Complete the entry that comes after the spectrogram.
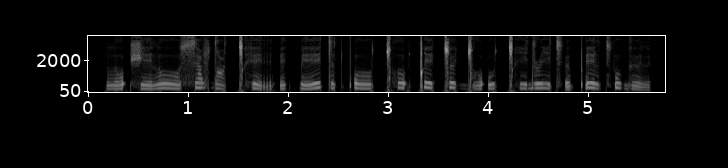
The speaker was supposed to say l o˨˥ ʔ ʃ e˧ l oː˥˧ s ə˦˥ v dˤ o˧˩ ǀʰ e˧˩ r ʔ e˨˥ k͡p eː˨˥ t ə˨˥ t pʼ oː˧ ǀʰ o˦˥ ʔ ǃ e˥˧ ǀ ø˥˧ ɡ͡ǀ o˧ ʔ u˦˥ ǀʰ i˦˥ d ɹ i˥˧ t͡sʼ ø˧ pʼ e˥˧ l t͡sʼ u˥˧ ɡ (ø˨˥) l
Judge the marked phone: incorrect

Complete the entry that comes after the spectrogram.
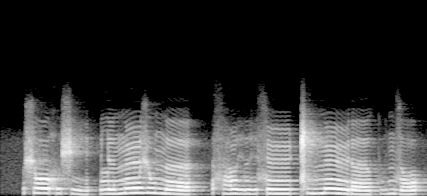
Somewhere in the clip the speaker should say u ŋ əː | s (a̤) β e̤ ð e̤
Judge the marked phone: correct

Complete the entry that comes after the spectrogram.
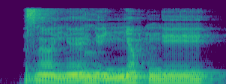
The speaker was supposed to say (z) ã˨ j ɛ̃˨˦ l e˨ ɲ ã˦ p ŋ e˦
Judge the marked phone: correct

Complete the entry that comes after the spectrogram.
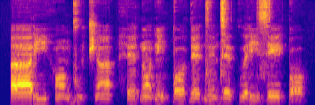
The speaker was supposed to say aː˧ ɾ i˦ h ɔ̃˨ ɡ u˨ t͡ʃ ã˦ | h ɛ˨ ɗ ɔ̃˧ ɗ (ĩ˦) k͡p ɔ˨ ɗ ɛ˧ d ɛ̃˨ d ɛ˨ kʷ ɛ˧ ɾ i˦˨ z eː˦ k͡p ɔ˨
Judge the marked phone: incorrect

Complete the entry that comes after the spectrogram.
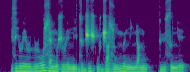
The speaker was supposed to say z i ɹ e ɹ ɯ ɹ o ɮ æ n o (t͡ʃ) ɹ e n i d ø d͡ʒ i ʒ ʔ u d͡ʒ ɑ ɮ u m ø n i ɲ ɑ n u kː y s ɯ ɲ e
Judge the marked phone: incorrect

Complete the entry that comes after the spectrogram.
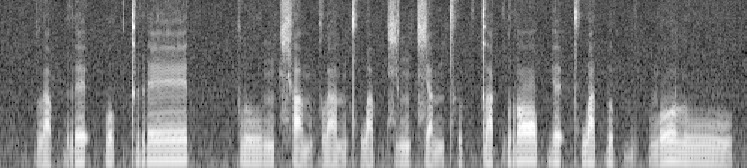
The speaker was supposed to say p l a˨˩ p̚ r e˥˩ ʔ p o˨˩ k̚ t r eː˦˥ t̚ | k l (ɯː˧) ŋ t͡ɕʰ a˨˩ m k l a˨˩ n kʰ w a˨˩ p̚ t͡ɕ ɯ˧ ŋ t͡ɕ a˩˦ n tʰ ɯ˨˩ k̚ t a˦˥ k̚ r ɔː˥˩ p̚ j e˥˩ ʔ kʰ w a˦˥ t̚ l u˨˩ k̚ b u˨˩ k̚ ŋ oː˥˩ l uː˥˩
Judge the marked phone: incorrect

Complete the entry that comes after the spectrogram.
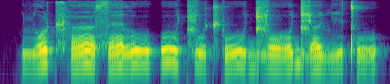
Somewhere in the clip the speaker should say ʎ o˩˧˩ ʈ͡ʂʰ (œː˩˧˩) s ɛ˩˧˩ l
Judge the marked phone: correct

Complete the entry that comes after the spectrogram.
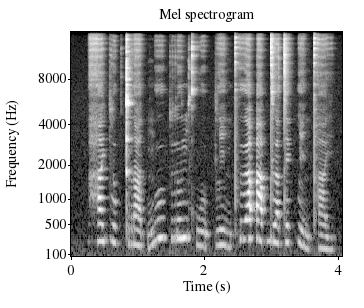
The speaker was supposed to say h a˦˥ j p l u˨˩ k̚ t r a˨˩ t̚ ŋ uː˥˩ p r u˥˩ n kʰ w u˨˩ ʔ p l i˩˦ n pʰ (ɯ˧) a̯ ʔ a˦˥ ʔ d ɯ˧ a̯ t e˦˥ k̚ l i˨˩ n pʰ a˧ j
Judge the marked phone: incorrect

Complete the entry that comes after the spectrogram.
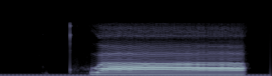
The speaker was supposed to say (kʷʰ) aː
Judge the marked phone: correct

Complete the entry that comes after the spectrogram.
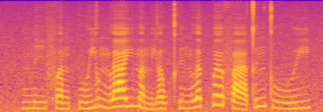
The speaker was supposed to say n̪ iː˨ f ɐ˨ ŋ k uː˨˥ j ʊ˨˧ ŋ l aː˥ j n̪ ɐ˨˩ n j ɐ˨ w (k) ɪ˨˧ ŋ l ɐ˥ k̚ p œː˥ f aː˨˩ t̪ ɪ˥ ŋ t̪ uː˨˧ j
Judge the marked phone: incorrect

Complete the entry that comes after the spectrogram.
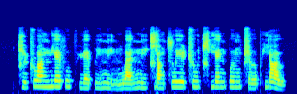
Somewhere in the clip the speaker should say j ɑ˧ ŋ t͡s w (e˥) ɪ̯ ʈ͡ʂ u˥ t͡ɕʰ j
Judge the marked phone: correct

